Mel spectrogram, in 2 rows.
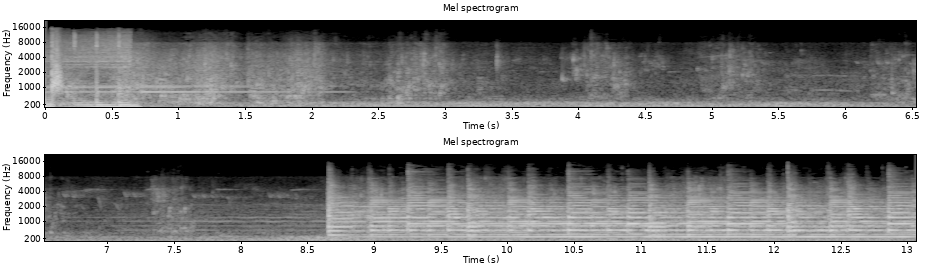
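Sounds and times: water trickling and sloshing: 0.7s - 8.6s
guitar music: 8.6s - 13.0s.

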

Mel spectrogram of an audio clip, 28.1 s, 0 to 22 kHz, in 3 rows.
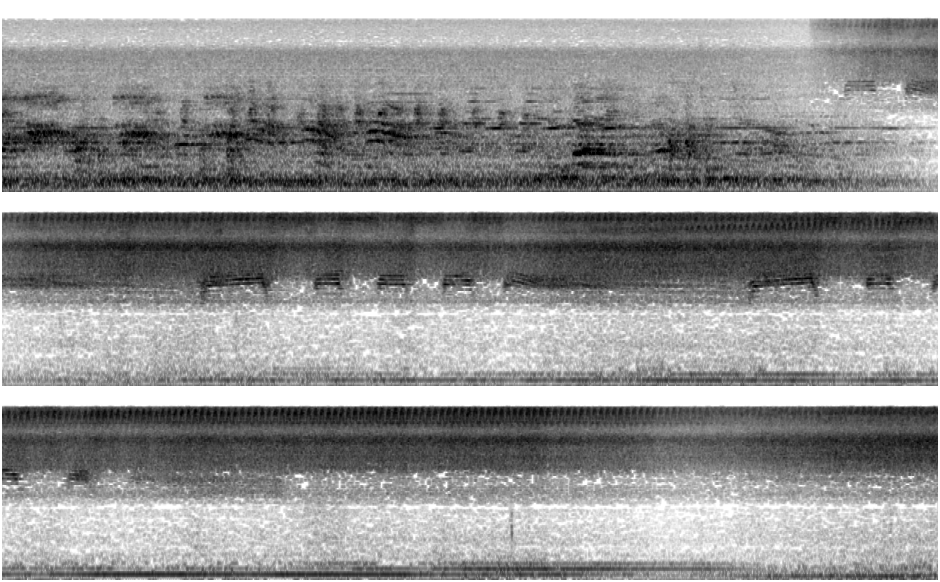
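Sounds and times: cicadas buzzing: 0.0s - 28.0s
low steady hum: 11.0s - 28.0s.

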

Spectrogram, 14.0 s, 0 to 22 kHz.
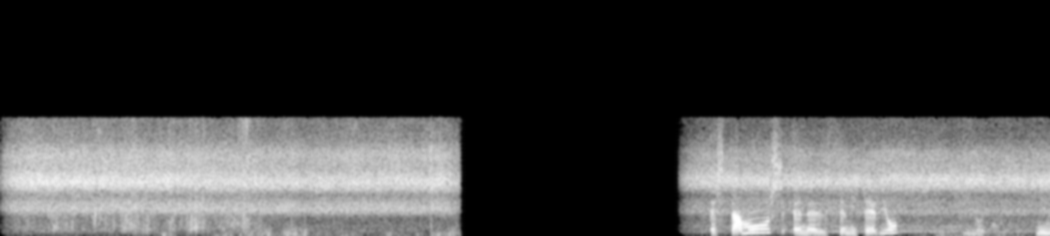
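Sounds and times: cicadas chirring: 0.0s - 6.2s, 9.1s - 14.0s
footsteps on dry ground: 0.2s - 4.7s.

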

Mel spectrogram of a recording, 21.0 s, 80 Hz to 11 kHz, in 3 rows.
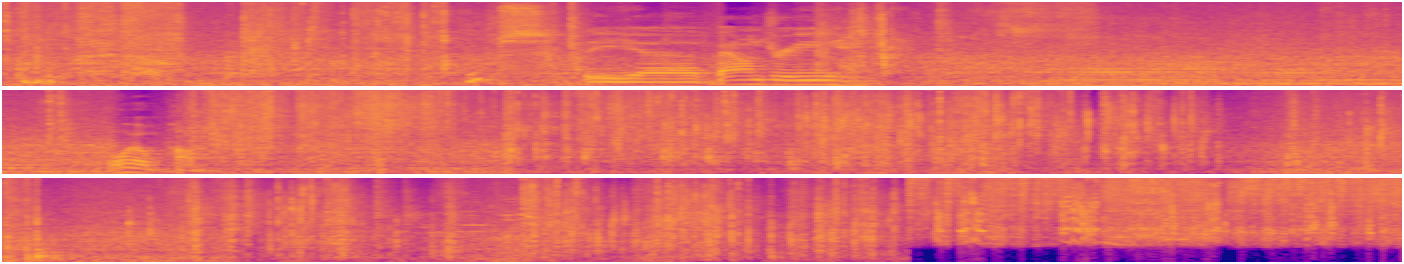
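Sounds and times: plastic packaging crinkling: 0.0s - 2.4s, 7.9s - 21.0s.

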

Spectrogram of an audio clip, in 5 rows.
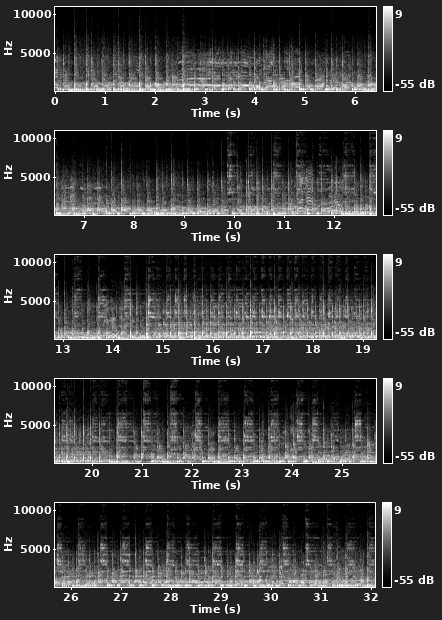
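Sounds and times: drum beaten in fast rhythm: 0.0s - 32.0s.

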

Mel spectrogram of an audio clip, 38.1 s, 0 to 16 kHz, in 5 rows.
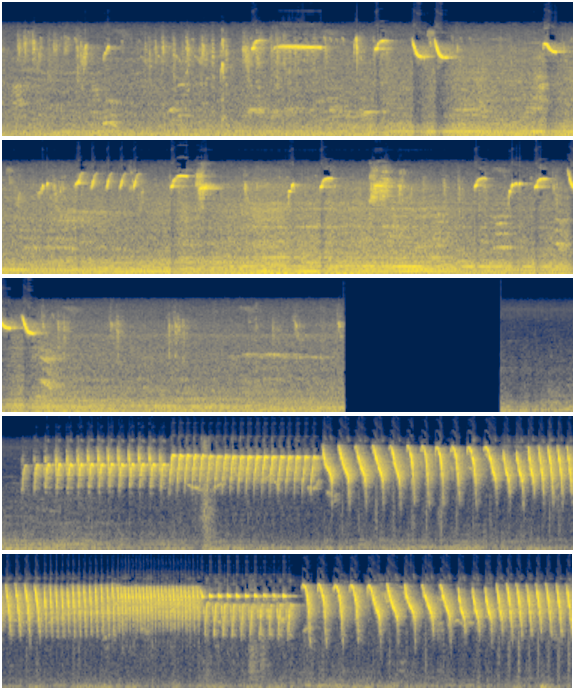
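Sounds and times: canary singing: 0.0s - 19.8s, 23.0s - 38.0s
low steady hum: 21.9s - 24.3s.

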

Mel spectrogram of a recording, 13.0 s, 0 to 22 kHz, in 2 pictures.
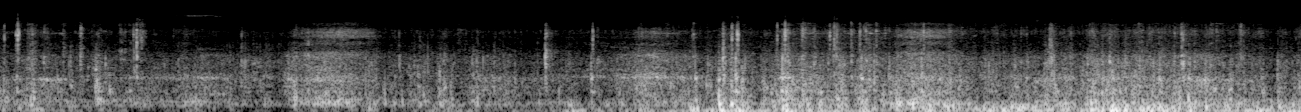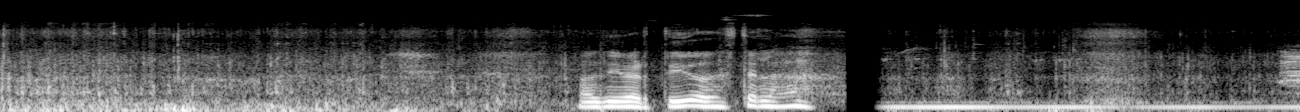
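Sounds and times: bike rattling: 0.0s - 13.0s
wind rumble on microphone: 4.5s - 9.0s.

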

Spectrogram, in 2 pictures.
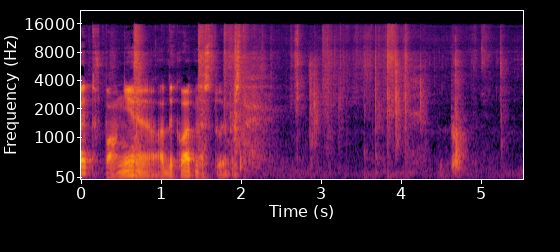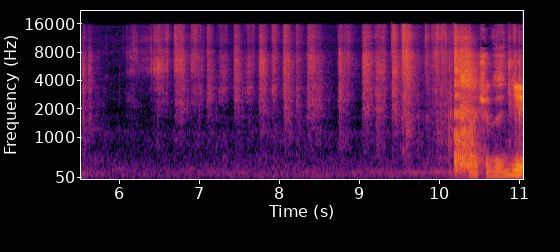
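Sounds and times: packaging rustling: 1.5s - 5.8s.

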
